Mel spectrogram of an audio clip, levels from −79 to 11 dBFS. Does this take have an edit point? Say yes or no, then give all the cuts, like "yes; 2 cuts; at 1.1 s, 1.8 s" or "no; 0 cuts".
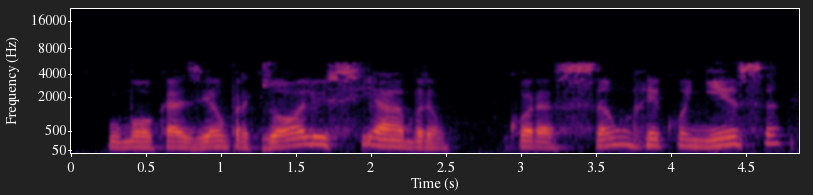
yes; 2 cuts; at 1.3 s, 2.9 s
